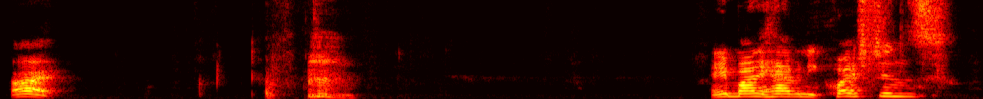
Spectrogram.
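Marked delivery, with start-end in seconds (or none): none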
